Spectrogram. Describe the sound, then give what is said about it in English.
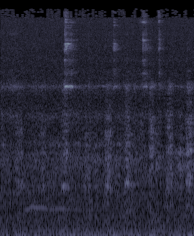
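Dog panting: soft, quick breaths in a steady, rapid rhythm, faint and heard alone with no talk. “He's a beautiful dog. Look at this. Look at this boy. Here comes the boy.”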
